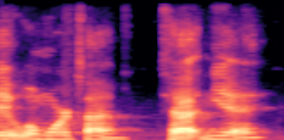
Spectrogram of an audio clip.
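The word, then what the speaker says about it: Taittinger: Tatinier? Tatinier, yeah. Oh, I nailed it. It's a soft G. I think you can spot someone a mile away if they use the hard G there. It's like shot.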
